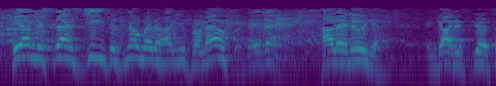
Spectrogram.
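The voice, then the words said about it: New York accent. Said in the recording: “you speak with an accent. I says, I'm from New York.”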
